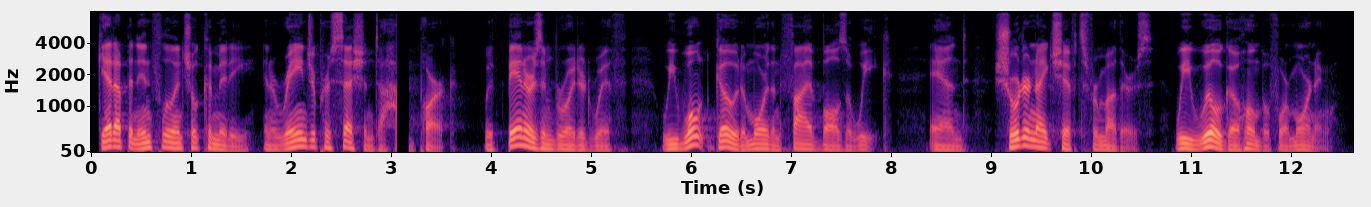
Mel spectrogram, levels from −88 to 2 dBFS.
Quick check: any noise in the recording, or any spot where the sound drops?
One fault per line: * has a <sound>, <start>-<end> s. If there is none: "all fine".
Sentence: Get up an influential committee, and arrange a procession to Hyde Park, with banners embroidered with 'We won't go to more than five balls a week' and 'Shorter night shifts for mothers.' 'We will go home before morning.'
* has a dropout, 3.1-3.2 s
